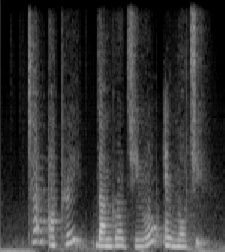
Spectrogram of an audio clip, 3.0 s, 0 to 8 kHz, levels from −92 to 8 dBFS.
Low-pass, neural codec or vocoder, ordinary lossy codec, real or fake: none; codec, 16 kHz, 0.5 kbps, X-Codec, HuBERT features, trained on general audio; none; fake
